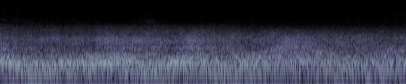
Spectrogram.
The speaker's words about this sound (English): we got a jet going. I think we better take it. We can stop.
